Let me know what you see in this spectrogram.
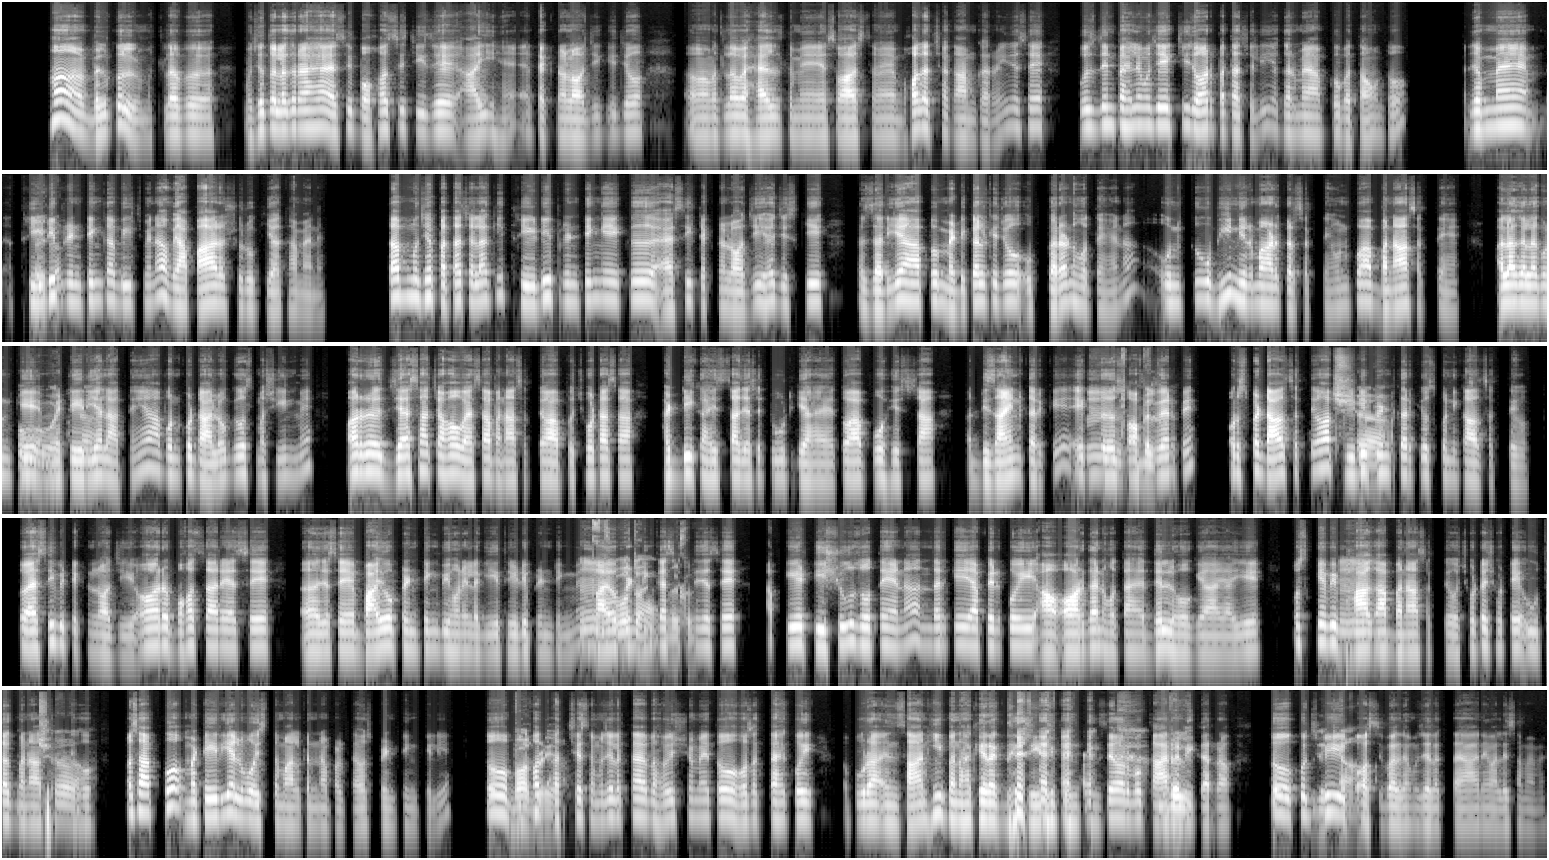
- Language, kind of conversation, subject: Hindi, podcast, स्वास्थ्य की देखभाल में तकनीक का अगला बड़ा बदलाव क्या होगा?
- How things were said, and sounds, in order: tapping; in English: "टेक्नोलॉज़ी"; in English: "हेल्थ"; in English: "प्रिंटिंग"; in English: "प्रिंटिंग"; in English: "टेक्नोलॉज़ी"; in English: "मेडिकल"; in English: "मटीरियल"; in English: "मशीन"; other background noise; in English: "डिज़ाइन"; in English: "टेक्नोलॉज़ी"; in English: "बायो प्रिंटिंग"; in English: "प्रिंटिंग"; in English: "बायो"; in English: "टिश्यूज़"; in English: "ऑ ऑर्गन"; in English: "मटीरियल"; in English: "प्रिंटिंग"; laughing while speaking: "बना के रख दे थ्रीडी प्रिंटिंग"; in English: "प्रिंटिंग"; laugh; in English: "पॉसिबल"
